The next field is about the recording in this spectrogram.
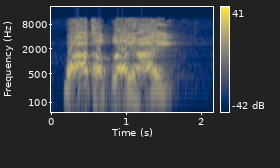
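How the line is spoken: Exclaiming. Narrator (Vietnamese): Bạch Tiêu Thiên kêu lên

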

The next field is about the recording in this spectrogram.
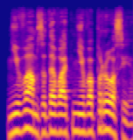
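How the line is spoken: Roar. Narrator (Russian): взревел Маккомб

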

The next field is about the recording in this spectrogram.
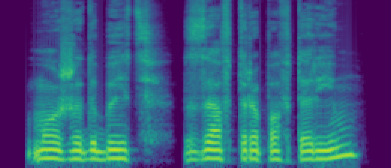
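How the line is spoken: Quiet, questioning man. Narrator (Russian): уточнил мужчина негромко

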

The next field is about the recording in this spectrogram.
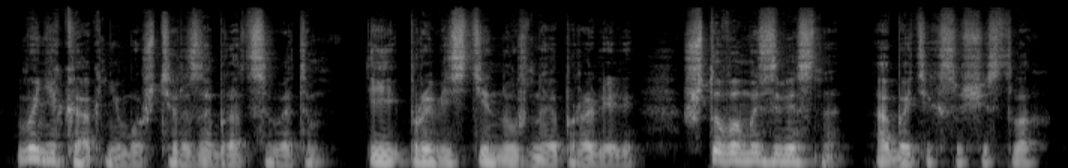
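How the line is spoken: Wistful sigh. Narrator (Russian): Гроссвенф тоскливо вздохнул

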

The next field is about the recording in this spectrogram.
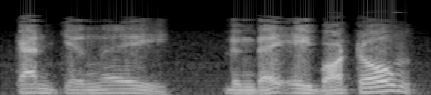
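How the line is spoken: Lowered voice. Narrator (Vietnamese): Bèn hạ giọng, nói

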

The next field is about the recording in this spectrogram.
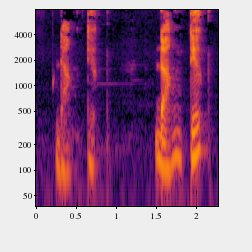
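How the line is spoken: Conflicted mumbling. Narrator (Vietnamese): Trì Cứu Vân đã có vẻ mặt phức tạp lầm bầm

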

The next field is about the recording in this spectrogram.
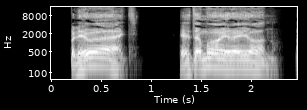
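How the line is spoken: Growl. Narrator (Russian): рыкнул он

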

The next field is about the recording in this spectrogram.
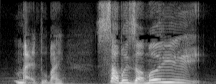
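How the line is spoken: Strained angry shout. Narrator (Vietnamese): Văn khó nhọc, quát

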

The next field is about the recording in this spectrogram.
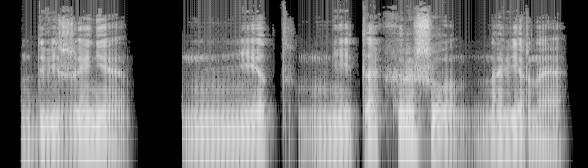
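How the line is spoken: Unsure reply. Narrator (Russian): неуверенно ответил я

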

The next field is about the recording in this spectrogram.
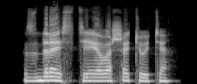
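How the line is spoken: Angry mutter. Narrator (Russian): сердито буркнула

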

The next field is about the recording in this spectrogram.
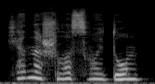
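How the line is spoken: Weak smiling whisper. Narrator (Russian): прошептала я и слабо улыбнулась

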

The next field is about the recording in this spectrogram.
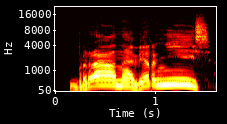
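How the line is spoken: Yelling from behind. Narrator (Russian): орал позади Бауч

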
